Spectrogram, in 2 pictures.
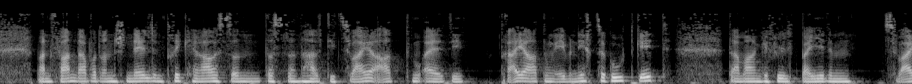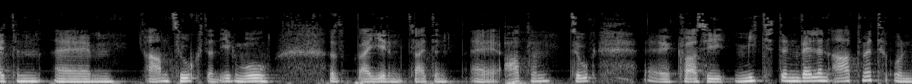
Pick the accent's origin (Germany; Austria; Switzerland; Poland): Switzerland; dass es ja eigentlich bei uns in der Schweiz jetzt einen sehr milden Sommer war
